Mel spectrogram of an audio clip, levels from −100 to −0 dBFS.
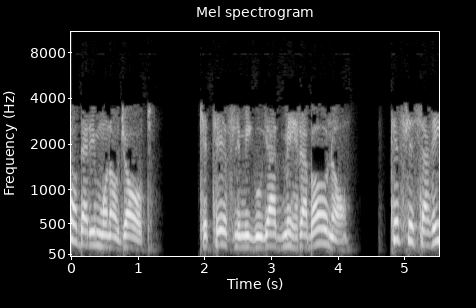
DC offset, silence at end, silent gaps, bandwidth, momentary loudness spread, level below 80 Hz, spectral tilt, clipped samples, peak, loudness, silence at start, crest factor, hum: under 0.1%; 0 s; 1.42-1.90 s, 4.36-4.58 s; 3.9 kHz; 7 LU; -64 dBFS; -9.5 dB/octave; under 0.1%; -2 dBFS; -14 LUFS; 0 s; 14 dB; none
